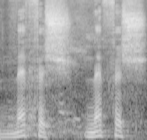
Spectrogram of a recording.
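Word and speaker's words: נפש: 네페시. 끝에 나오는 것은 늘 뭐 쉬 해버리면 이제 그 네페시 그러면은 발음이 조금 원만한 발음 아니에요.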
